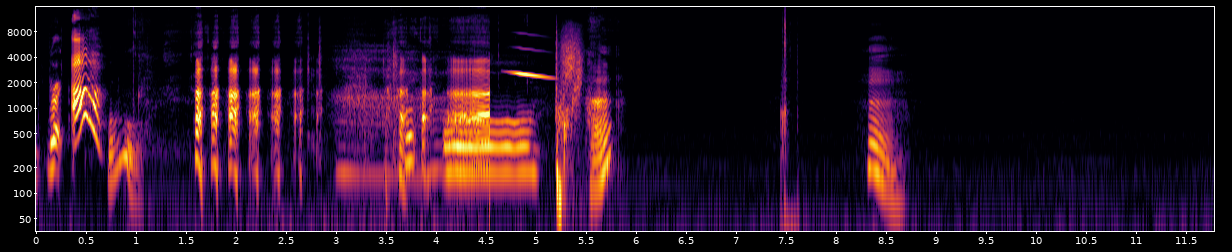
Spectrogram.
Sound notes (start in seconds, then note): 1.6 laughing; 5.0 whizzing. plop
